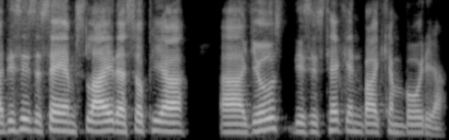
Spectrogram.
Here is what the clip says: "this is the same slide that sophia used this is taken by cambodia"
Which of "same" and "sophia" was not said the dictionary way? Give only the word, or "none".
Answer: sophia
